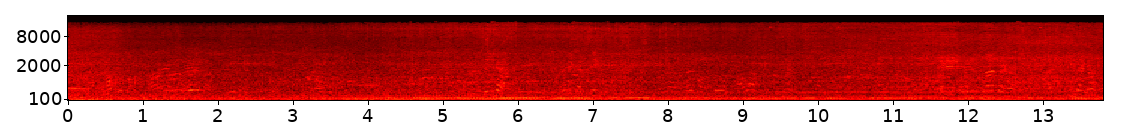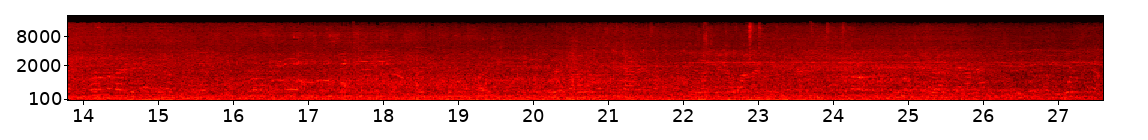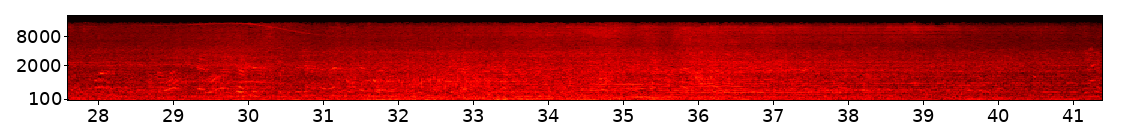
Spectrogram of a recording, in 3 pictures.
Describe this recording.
Mild traffic, people passing by, talking.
